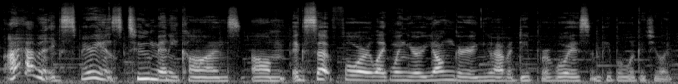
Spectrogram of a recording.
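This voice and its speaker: A woman in her twenties with a deep-ish voice, chatting casually and playfully with a friend in a rambling way. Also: moderate pace, a little mellow, soft background music. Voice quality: deep-ish, slightly husky-sounding voice. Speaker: vlog co-host.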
